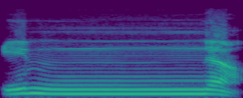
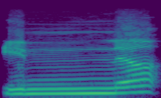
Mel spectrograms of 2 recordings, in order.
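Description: First: The n is held with a long nasal hum. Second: The n is short with no held nasal hum. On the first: The speaker calls it right. "അവിടെ ഒന്ന് മണിക്കുക കൂടി വേണം" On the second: The speaker calls it wrong. "ഇന്ന എന്ന് പോരാ"

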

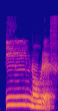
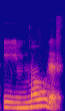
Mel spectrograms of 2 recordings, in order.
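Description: First: The stress is on the first syllable. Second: The stress is on the second syllable. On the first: "Âm một phải là da da da emotive" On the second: "Âm hai là da da da"

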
